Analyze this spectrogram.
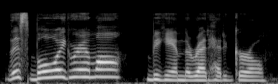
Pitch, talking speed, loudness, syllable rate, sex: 250 Hz, 175 wpm, -15 LUFS, 4.7 syllables/s, female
